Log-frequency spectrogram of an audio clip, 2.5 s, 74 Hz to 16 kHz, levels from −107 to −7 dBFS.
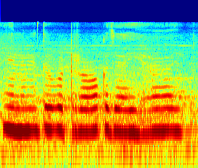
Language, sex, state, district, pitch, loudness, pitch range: Magahi, female, Jharkhand, Palamu, 250 Hz, -12 LUFS, 245-255 Hz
